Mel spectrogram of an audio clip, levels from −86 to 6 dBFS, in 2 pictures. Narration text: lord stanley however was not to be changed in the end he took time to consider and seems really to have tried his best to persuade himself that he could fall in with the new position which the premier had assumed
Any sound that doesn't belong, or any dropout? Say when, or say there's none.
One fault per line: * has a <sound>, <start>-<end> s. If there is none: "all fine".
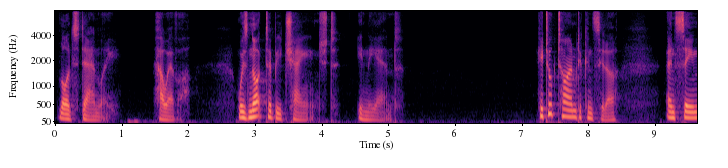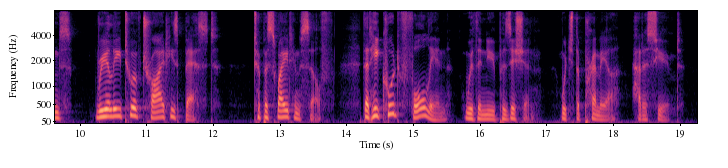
all fine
